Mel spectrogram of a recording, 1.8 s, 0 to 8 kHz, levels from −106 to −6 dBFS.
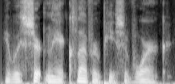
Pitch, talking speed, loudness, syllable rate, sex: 90 Hz, 275 wpm, -18 LUFS, 7.3 syllables/s, male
